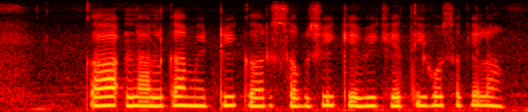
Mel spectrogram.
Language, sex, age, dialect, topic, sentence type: Magahi, female, 25-30, Western, agriculture, question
